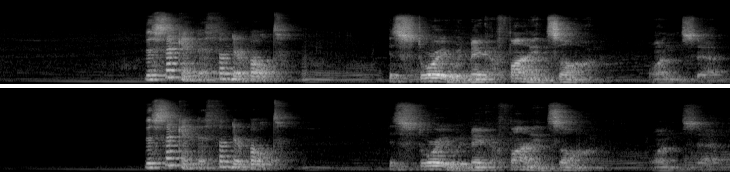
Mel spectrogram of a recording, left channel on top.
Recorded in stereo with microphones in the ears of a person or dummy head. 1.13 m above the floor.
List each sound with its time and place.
1.4 s a woman speaking: 10° right (ahead or behind), 0.5 m
3.9 s a man speaking: 40° left (ahead or behind), 0.7 m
